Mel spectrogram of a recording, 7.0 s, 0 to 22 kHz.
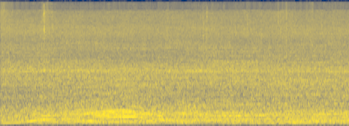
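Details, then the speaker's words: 2000 Audi S4 twin-turbo quattro sedan while driving: even road and engine hum with smoothly rising revs and no knocks or clunks; suspension sounds tight with no funny noises. "You can hear the suspension, there's no clunking, no funny sounds with this car."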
